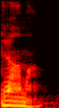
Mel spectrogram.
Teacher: When we say English word drama, we are using our d, which is a retroflex sound, and this is precisely because of the interference of the conditioning of vocal tract.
